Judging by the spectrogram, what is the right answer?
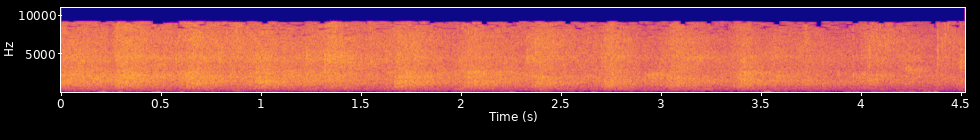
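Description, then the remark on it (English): A church audience applauds a visiting guest steadily, many hands clapping in a dense, continuous patter that holds at an even, fairly loud level throughout, with no voices rising above it. “Maybe an applause for Menno.”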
